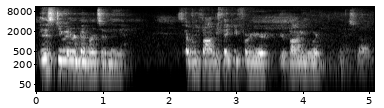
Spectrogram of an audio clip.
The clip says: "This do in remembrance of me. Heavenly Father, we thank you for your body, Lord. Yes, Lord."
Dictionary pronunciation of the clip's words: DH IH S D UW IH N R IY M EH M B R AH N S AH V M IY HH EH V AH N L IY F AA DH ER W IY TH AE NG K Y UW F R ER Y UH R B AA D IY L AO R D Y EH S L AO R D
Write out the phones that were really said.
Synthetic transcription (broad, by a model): DH IH S D UW IH N R IY M EH M B R AH N S AH V M IY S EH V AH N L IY F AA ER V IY TH AE NG K Y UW F R ER Y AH R B AA D IY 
